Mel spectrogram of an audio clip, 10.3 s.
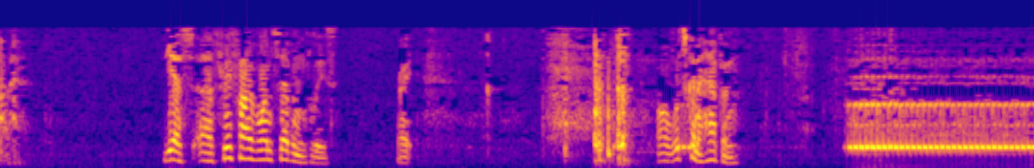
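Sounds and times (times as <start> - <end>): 
speech: 1.7 - 4.4, 6.6 - 7.5
telephone ringing: 8.5 - 10.3.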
